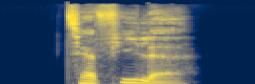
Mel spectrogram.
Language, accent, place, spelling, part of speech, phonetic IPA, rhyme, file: German, Germany, Berlin, zerfiele, verb, [t͡sɛɐ̯ˈfiːlə], -iːlə, De-zerfiele.ogg
- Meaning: first/third-person singular subjunctive II of zerfallen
